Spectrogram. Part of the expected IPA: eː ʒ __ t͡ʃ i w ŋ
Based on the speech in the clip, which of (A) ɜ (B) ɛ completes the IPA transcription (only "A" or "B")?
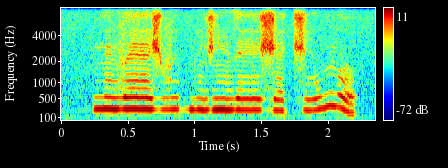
B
